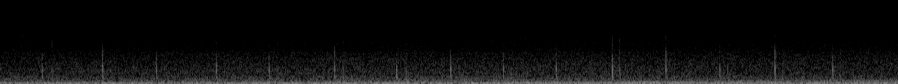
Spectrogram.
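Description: Hard shoes tap slowly on a wooden floor.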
